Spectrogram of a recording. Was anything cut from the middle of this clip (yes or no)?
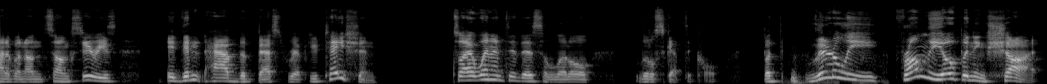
yes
